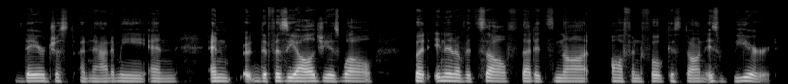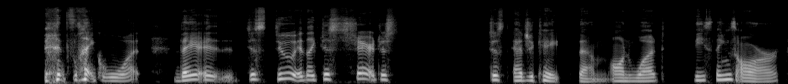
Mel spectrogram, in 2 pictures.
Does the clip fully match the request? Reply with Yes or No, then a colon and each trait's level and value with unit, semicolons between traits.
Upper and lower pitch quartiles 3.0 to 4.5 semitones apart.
Yes: average, 3.6 semitones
